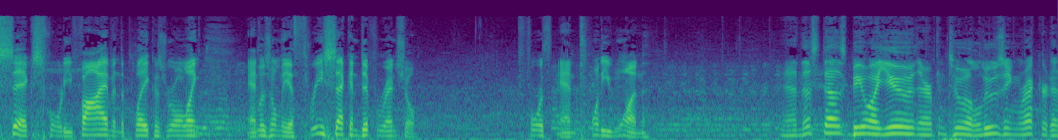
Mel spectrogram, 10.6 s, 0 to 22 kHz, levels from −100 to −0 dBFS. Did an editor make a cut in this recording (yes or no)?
yes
